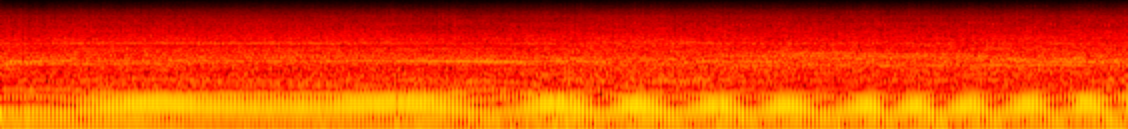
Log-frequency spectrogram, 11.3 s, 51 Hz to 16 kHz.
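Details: Craftsman DYS4500 riding mower, 26 hp Craftsman Courage engine, revived after sitting over a year; steady even chug with low drone, no misses or knocks; smoking a little but runs well; normal running, needs new fuel cap and fuel line.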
